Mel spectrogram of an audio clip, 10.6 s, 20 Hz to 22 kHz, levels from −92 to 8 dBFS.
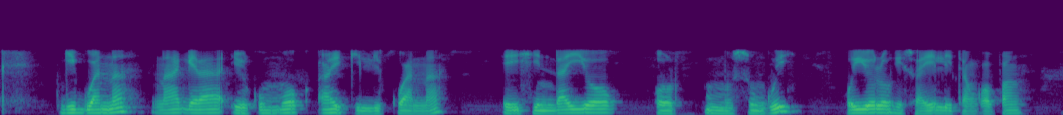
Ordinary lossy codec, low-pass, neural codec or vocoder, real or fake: none; 3.6 kHz; vocoder, 44.1 kHz, 128 mel bands every 256 samples, BigVGAN v2; fake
